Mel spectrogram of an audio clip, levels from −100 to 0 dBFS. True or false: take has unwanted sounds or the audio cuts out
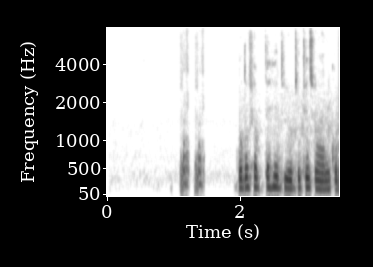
true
